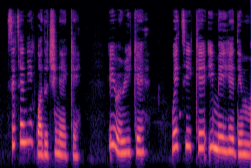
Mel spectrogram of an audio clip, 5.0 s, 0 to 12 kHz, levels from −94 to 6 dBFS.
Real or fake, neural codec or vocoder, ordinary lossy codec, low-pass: real; none; none; 9.9 kHz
